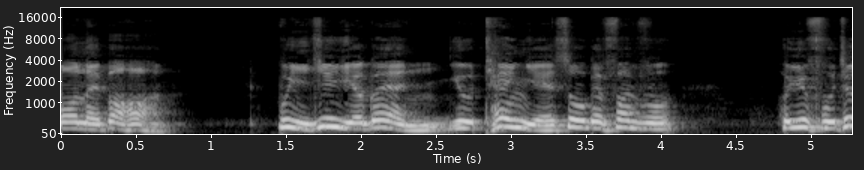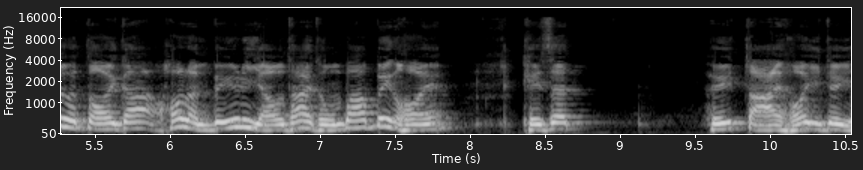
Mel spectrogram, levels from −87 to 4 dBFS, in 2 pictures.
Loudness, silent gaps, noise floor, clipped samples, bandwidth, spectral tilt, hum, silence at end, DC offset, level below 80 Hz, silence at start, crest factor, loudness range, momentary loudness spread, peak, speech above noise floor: -20 LUFS; none; -66 dBFS; under 0.1%; 16 kHz; -8 dB/octave; none; 0 s; under 0.1%; -64 dBFS; 0 s; 12 dB; 3 LU; 7 LU; -8 dBFS; 48 dB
